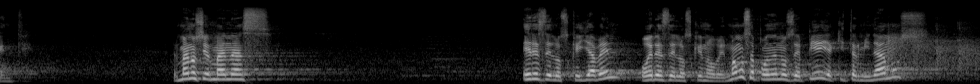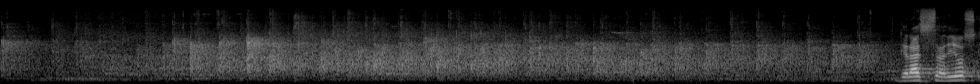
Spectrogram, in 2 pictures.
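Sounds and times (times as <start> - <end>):
speech: 1.8 - 2.8, 5.2 - 9.4, 18.8 - 19.5
crowd clapping in a large room: 8.8 - 19.3.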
